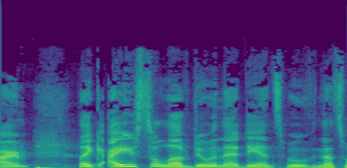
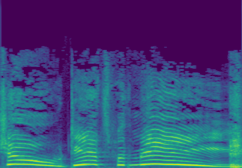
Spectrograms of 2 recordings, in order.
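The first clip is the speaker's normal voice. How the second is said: very high puppet-like squeal, me drawn out; 4 dB louder than usual. Retelling how she yelled out when everything went quiet, retelling a Muppet-like yell. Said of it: "You sound like a Muppet".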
